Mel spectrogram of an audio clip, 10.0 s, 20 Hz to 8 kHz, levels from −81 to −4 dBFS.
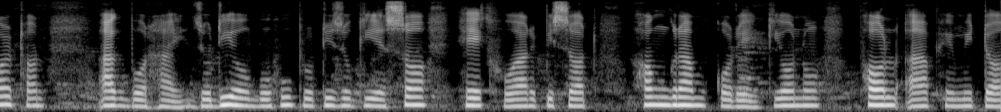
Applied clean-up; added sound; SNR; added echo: none; none; none; none.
